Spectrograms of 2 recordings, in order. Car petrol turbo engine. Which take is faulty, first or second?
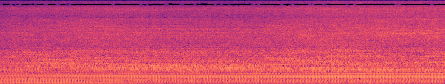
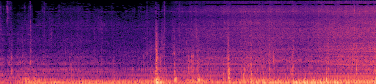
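second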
